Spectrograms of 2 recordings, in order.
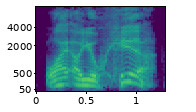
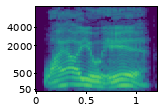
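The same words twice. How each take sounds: First: HERE pitched high, then falling; interrogating soldier leaning on HERE; stress on HERE. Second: Higher-pitched soldier's question; suspicious soldier, pitched up; interrogating soldier. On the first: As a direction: hit the word HERE insistently. Soldier repeats, jabbing at ground. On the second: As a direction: demand an explanation in a raised voice. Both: A narrator's reading.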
